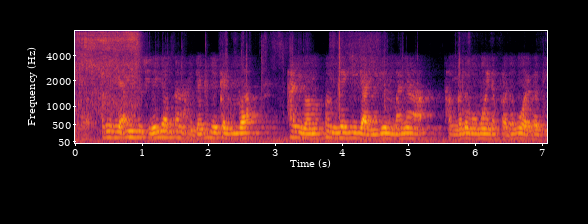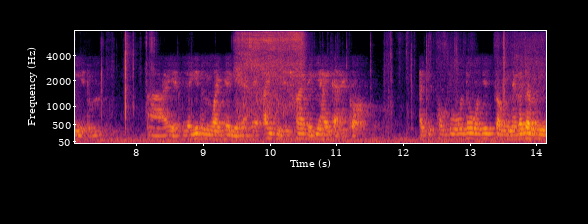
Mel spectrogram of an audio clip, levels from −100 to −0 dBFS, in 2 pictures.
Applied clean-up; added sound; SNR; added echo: none; Tearing; 15 dB; reverberation time 1.1 s.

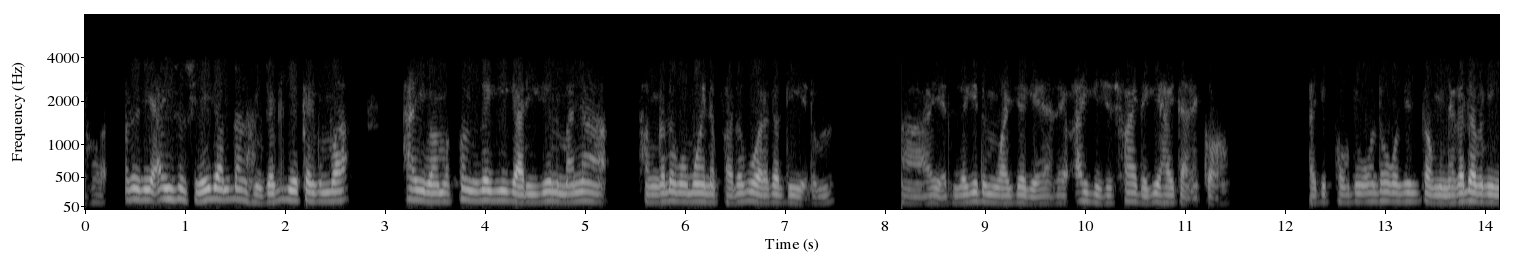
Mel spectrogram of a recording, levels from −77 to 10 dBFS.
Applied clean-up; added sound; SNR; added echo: none; none; none; none.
